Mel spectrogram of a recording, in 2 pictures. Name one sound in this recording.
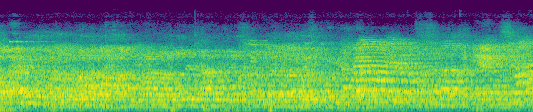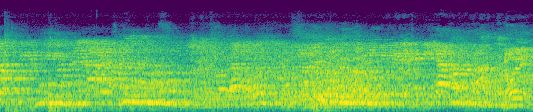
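Young people chatter and call out in a large echoing hall.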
